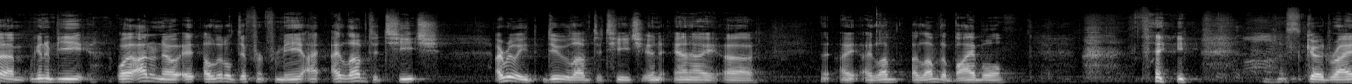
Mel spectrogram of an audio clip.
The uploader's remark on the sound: delivered on December 17th, 2023, at Bethel Church in Redding, CA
